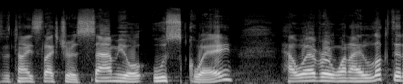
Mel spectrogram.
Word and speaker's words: Usque: So I would guess the subject of tonight's lecture is Samuel Usque. However, when I looked it up online, they said Usque, which seemed to me not in conformity with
